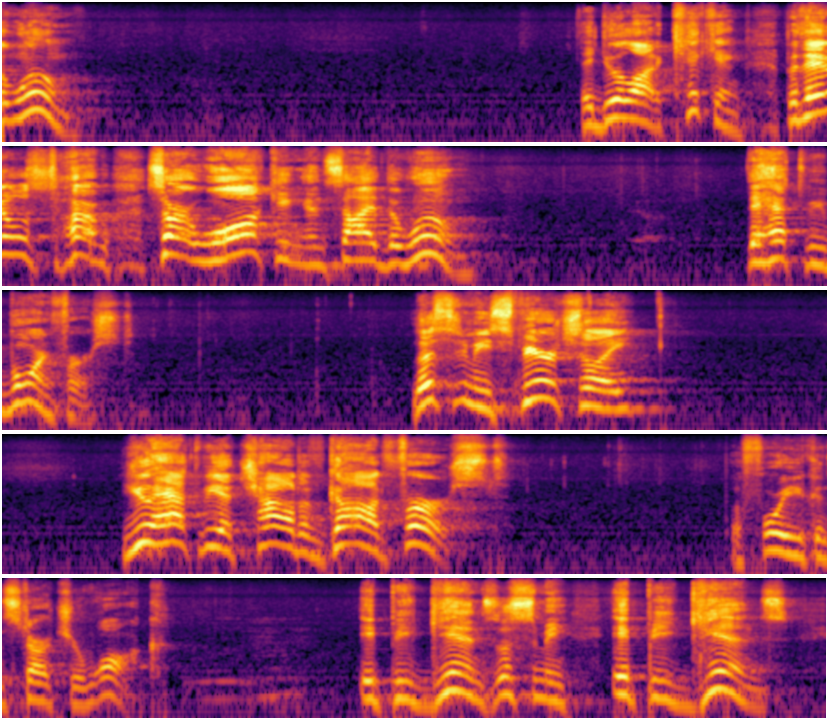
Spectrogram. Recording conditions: large echoing room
